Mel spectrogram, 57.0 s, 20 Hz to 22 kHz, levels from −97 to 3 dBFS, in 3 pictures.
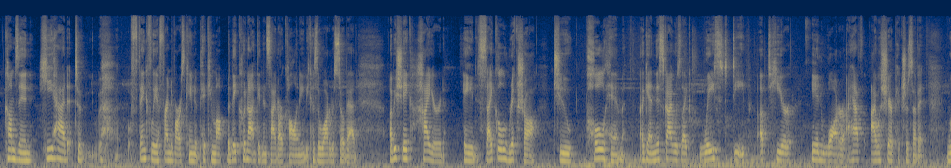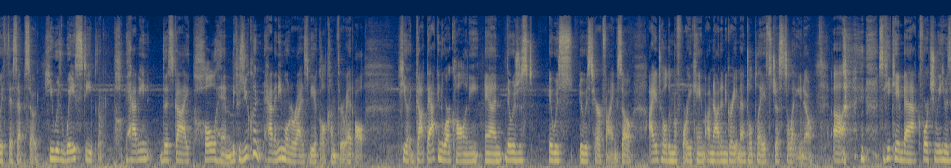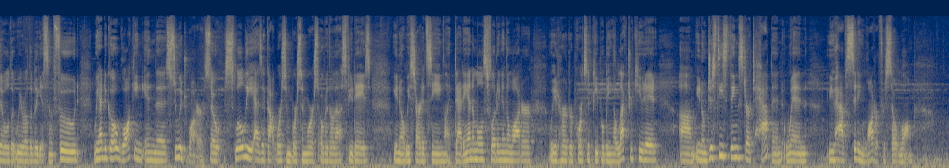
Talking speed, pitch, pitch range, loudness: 205 wpm, 145 Hz, 135-165 Hz, -25 LUFS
